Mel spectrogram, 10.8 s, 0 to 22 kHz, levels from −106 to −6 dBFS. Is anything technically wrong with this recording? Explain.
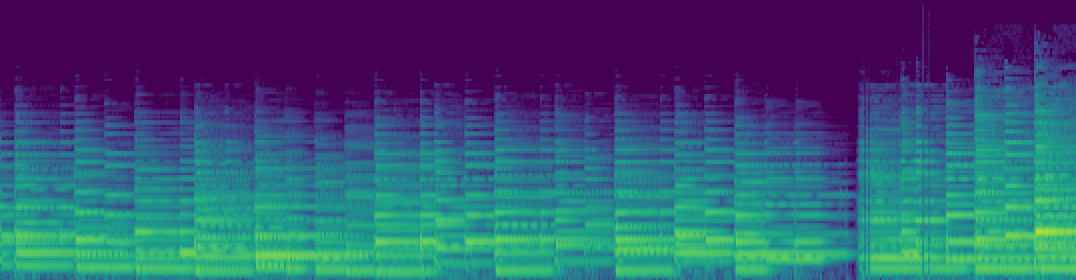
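Yes. From 8.37 to 9.30 s there is repeated packet loss (robotic sound). Eight short gaps, the longest 24 ms, are each patched by extending the preceding sound, so about 18% of that stretch is filled in. The result is choppy, with pieces missing, not a single dropout's one clean silence.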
